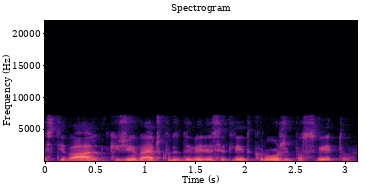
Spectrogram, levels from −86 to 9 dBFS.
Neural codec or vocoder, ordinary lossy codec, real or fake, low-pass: none; none; real; 7.2 kHz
